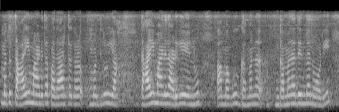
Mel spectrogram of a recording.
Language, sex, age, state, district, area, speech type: Kannada, female, 18-30, Karnataka, Bellary, rural, spontaneous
